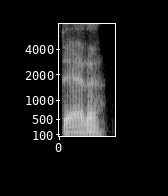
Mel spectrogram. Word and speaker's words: data: and by the way, do you know it's not pronounced data, it's pronounced data? I said data because that's the name of No, the no, no, no, no. character. The whole reason why it's said it that way is because of Patrick Stewart, and everybody uses that pronunciation nowadays.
